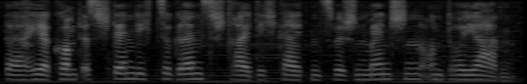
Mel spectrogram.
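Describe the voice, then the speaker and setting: A woman's voice: on the low side, fairly even intonation, darkish tone, close to an everyday voice. Woman playing a grave, proud forest dryad. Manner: measured, solemn, formal phrasing. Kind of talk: scripted game dialogue.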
